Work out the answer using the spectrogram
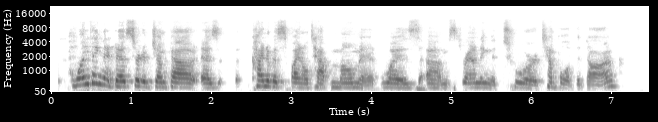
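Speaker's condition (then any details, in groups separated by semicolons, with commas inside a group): No condition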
